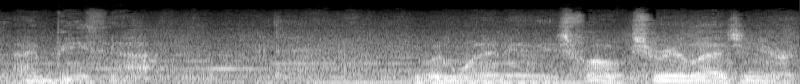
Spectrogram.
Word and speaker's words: Ibiza: mmm all right they might get stolen it's pronounced Ibiza these folks realizing you're a crook not a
